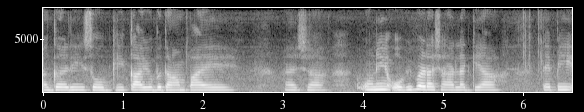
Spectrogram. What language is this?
Dogri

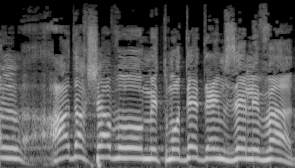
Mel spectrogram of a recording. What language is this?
Hebrew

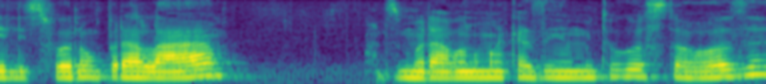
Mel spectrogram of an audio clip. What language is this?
Portuguese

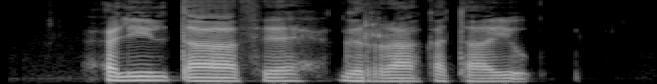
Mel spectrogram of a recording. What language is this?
Tigre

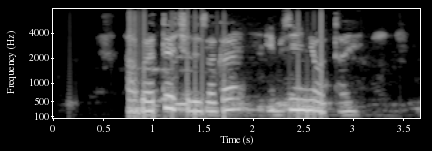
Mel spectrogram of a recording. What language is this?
Kinyarwanda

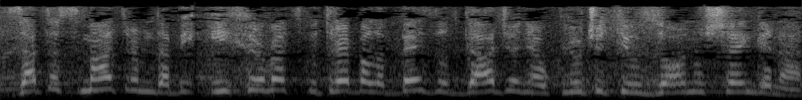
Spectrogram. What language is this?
Croatian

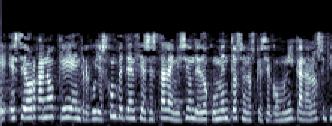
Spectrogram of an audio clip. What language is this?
Spanish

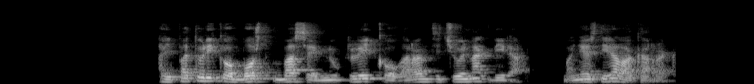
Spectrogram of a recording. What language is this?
Basque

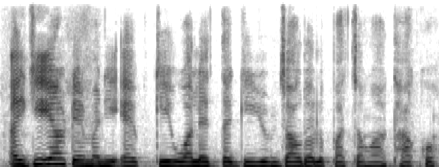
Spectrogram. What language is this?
Manipuri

